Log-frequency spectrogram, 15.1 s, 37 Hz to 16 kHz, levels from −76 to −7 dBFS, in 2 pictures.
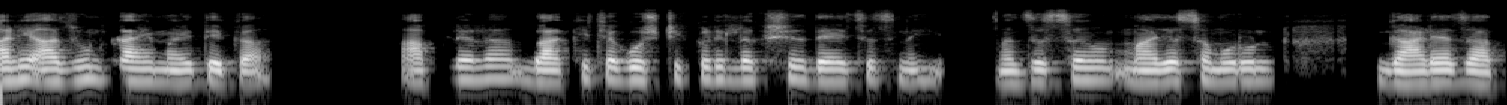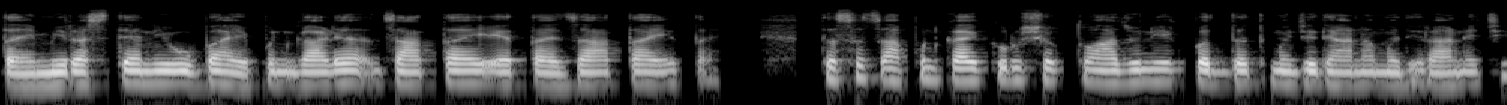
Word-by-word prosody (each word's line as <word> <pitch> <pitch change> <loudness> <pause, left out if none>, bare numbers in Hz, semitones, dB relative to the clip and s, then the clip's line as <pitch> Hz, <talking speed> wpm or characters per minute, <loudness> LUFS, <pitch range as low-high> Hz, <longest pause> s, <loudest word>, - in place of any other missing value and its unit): आणि 155 +3 +6
अजून 155 +2 +4
काय 155 -2 +5
माहिती 140 0 +1
आहे 135 - +1
का, - - +1 0.8
आपल्याला 165 +4 0
बाकीच्या 145 +4 +3
गोष्टीकडे 160 +1 -1
लक्ष 160 +3 0
द्यायचंच 150 -1 0
नाही. 145 +1 -6 0.4
जसं 150 +3 +1
माझ्या 140 +1 +5
समोरून, 150 0 0 0.6
गाड्या 130 +1 +6
जात 130 -2 +1
आहे 115 -1 +1
मी 120 +2 +1
रस्त्याने 130 +1 +1
उभा 130 0 +1
आहे, 120 -3 0
पण 130 -1 -3
गाड्या 125 +2 +2 0.2
जात 125 +1 0
आहे, 135 0 +2
येत 125 0 -1
आहे, 120 -1 +1
जात 125 0 -2
आहे, 125 -1 0
येत 135 +2 -9
आहे. - - -14 0.6
तसंच 170 +1 -3
आपण 155 +1 -3
काय 150 -1 +3
करू 155 - -3
शकतो 150 0 -4
अजून 140 +2 -1
एक 145 -1 -3
पद्धत 135 0 0
म्हणजे 130 0 -1
ध्यानामध्ये 125 0 -4
राहण्याची, 125 +8 -5
140 Hz, 170 wpm, -23 LUFS, 125-150 Hz, 0.8 s, आणि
